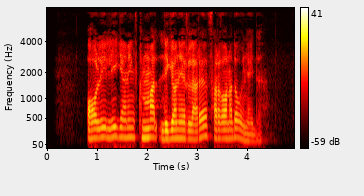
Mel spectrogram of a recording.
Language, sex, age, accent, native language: Uzbek, male, 25-34, Qashqadaryo, Uzbek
